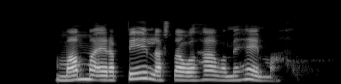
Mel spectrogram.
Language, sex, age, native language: Icelandic, female, 40-49, Icelandic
